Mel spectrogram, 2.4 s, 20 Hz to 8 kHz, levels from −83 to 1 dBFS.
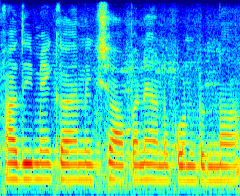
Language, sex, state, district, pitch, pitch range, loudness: Telugu, female, Andhra Pradesh, Annamaya, 185 Hz, 180-195 Hz, -16 LUFS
